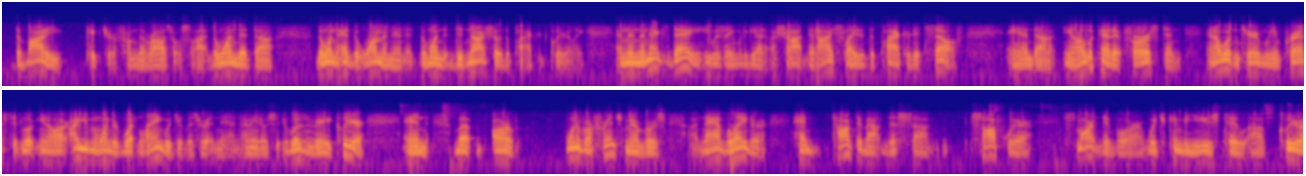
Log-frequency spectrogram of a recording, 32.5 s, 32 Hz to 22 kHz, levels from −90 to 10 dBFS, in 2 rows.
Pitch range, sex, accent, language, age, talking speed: 90-105 Hz, male, American, English, 60-79, 200 wpm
